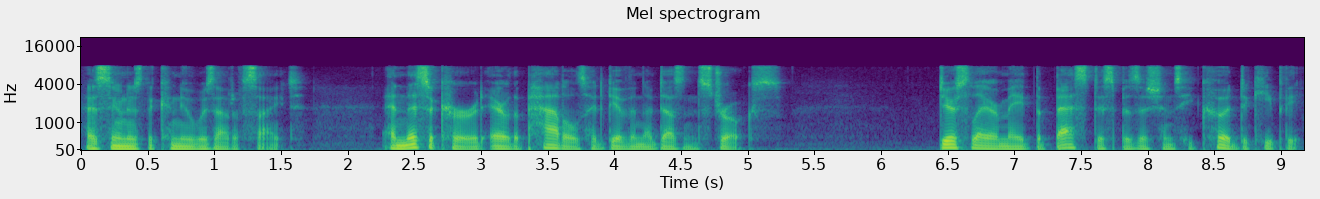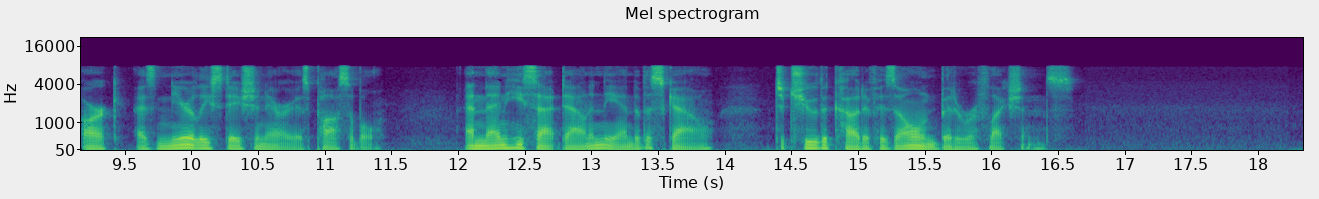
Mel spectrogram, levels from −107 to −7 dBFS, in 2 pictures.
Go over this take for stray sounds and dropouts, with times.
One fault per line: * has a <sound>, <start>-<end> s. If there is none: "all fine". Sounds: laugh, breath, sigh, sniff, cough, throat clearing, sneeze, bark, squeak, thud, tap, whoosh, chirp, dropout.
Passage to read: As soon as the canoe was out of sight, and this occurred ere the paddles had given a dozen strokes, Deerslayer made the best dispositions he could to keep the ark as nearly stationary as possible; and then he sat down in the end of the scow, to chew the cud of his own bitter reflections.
all fine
